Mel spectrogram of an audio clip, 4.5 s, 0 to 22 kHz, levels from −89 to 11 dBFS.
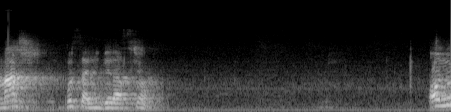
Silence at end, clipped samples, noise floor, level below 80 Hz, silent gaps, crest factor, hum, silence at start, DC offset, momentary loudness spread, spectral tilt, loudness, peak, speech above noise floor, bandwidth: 0 s; under 0.1%; -47 dBFS; -52 dBFS; none; 20 dB; none; 0 s; under 0.1%; 12 LU; -9.5 dB/octave; -18 LUFS; 0 dBFS; 29 dB; 6 kHz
